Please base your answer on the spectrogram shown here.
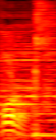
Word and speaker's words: Boro: When Europeans started writing the name, they wrote Boro, but spelled as B-O-D-O. But correct pronunciation would be Boro, like Angboro. You will never say Angboro.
